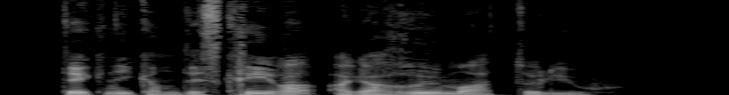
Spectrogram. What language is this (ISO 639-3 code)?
bre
